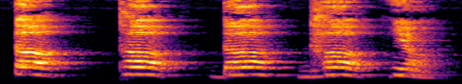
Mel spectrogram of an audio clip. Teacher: कंठ और तालु दोनों से इसकी आवाज आएगी त की, त, यानी कि अंदर से भी आवाज निकलेगी और जीभ भी उठेगी, त, थ, द, ध, य, त, थ, द, ध, य। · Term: कंठ तालव्य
